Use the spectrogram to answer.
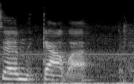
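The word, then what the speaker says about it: Gowar: It's Gower, like Power and Gower Street.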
